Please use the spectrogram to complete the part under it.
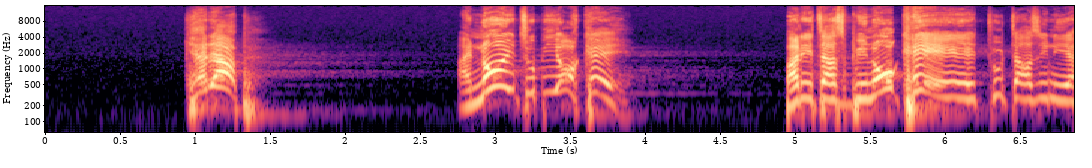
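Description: A young man speaks with animation through a microphone and loudspeakers.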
